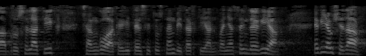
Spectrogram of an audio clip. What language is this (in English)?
Basque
